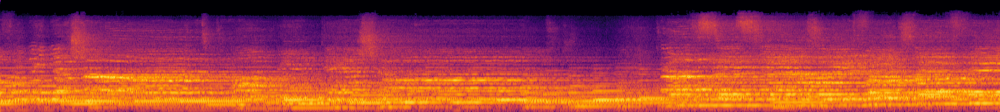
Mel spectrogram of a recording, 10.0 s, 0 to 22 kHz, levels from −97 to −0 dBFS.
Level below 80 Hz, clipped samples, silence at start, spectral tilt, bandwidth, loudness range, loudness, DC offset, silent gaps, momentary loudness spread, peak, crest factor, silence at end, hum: -50 dBFS; under 0.1%; 0 s; -5.5 dB/octave; 14 kHz; 3 LU; -14 LUFS; under 0.1%; none; 5 LU; 0 dBFS; 14 dB; 0 s; none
